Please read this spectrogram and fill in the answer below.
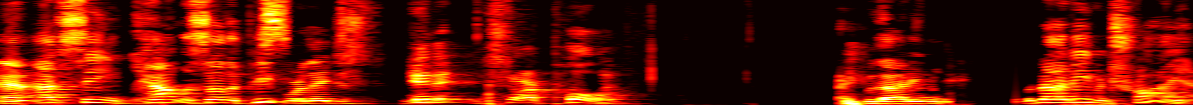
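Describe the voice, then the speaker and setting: A man speaks in a high, bright, sharp, raised and projected voice with an animated tone and very wide pitch swings. He talks fairly quickly but leaves long, frequent pauses. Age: 60s. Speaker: farm owner and author. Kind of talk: interview.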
